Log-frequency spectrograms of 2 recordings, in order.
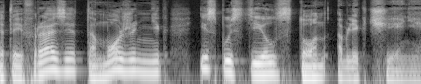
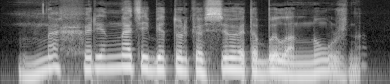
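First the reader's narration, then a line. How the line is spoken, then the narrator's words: Tired question. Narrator (Russian): устало спросил Муха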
